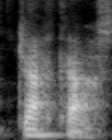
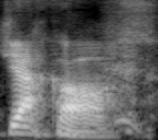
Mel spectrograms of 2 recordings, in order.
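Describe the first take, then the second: First: The word is said in a plain everyday accent. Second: The word is said in a posh upper-class accent. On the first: The speaker calls it right. "Jackass, not jackass" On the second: The speaker calls it wrong. "That's a posh version"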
